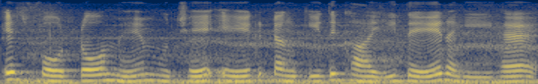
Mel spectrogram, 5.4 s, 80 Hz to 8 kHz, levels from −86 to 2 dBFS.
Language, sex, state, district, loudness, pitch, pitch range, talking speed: Hindi, female, Madhya Pradesh, Katni, -16 LUFS, 185 Hz, 180-200 Hz, 110 wpm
